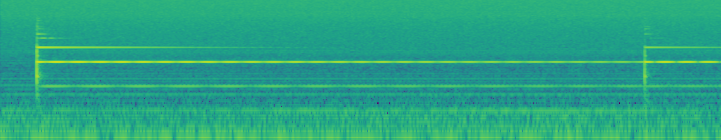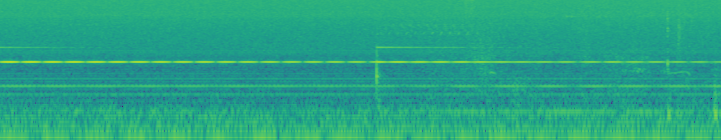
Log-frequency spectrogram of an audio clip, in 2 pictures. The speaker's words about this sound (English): As you hear the bell, being fully present and receptive for the sound and for knowing hearing.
